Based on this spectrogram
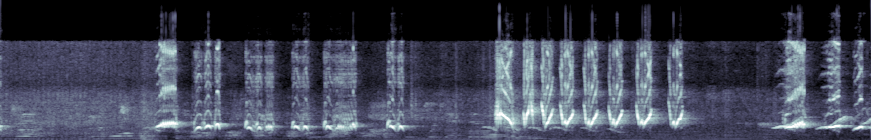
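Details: Greater green leafbird lure song to provoke ngentrok fighting in contest birds: repeated whistled notes in rapid clusters, a run of quick rising-falling buzzy notes, over a low steady hum.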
